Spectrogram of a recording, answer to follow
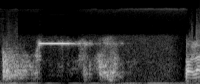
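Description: A short, high-pitched electronic beep on a telephone line, lasting about half a second, as a call is being connected.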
